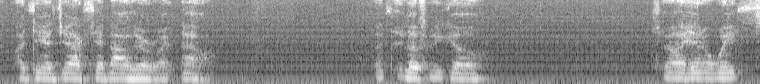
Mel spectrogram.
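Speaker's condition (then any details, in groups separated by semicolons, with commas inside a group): Parkinson's disease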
